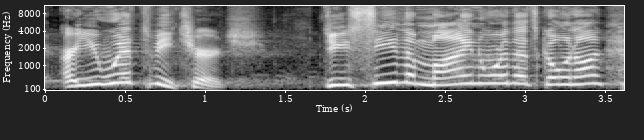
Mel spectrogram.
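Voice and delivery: usual speaking voice

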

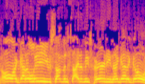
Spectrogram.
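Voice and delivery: high, urgent put-on woman's voice; imitated distress. Woman fleeing the praying men, imitated distress. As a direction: plead to get away, pitched well up.

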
